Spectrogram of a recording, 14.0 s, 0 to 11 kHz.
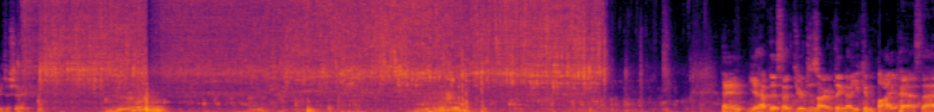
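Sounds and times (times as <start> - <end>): water splashing in metal sink: 0.2 - 10.3.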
